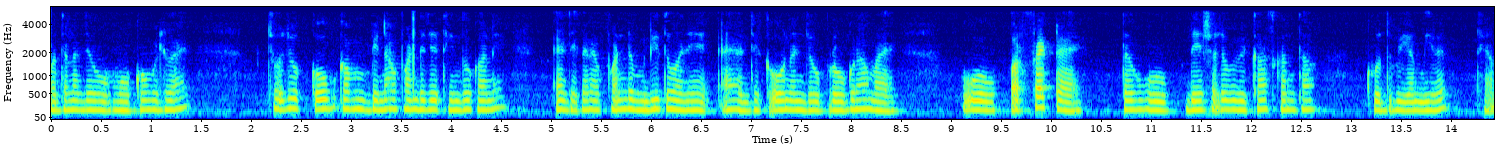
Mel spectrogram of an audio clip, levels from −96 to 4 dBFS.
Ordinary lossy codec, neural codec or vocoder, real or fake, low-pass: MP3, 32 kbps; vocoder, 22.05 kHz, 80 mel bands, HiFi-GAN; fake; 5.4 kHz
